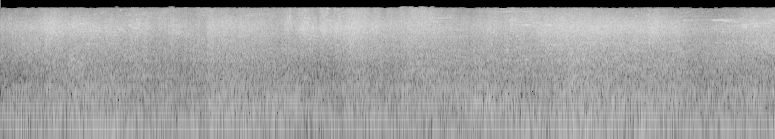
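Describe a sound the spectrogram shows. Magic spells burst and whoosh in a fight.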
